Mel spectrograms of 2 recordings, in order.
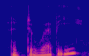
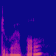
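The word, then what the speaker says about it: Dwebble: So it goes from dwbby no sorry dwbble dwbby dwbble to crystal crystal.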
